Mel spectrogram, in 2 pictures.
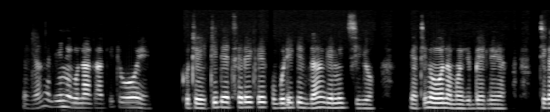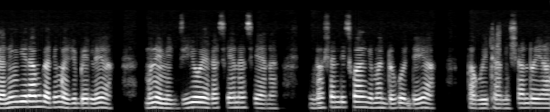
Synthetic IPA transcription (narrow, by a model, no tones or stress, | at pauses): ʐakaɗinikunakakitiwoje | kutitiɓe̞t͡se̞ɾe̞ke̞kuɓuɗikid͡zaŋɡe̞mid͡zijo̞ | jatino̞ːnamweʐibʱe̞ɮe̞ja | tikaniŋɡiɾamukat̬imwe̞ʐibʱe̞ɮe̞ja | mune̞mid͡zijo̞jakasijanasijana | ino̞ʃandiswaŋɡe̞madʱo̞ko̞dʱe̞ja | pakuitamiʃando̞jaːo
